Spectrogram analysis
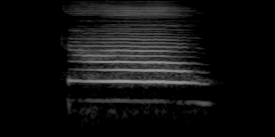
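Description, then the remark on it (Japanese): A single drawn-out meow from a pet cat named Cabbage (Kyabetsu), clear, rising then fading over about a second, with silence before and after. “飼い猫のキャベツに餌をあげなくちゃって、そればかり考えていた。”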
